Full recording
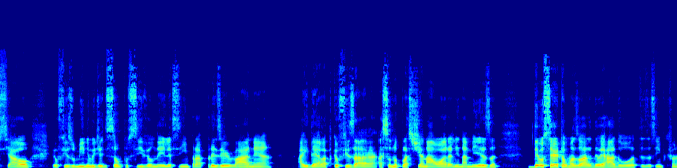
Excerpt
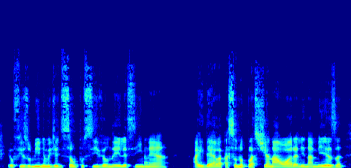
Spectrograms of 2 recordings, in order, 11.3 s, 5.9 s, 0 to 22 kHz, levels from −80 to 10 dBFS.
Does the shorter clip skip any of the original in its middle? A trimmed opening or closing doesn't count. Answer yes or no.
yes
